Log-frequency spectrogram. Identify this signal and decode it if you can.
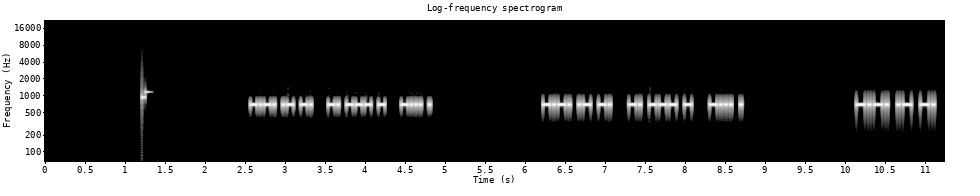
Morse code, heard as a keyed tone, about 33 wpm, 700 Hz. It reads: CAN NOT BE CAN NOT BE CAN
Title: Speed-Racing - Sets of 3 Words 28wpm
